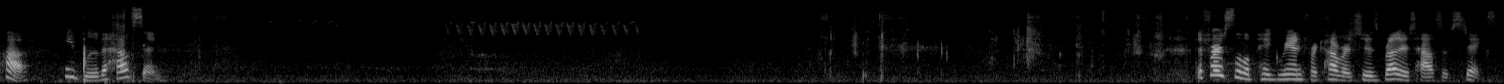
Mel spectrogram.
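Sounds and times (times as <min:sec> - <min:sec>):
book pages rustling: 0:01.0 - 0:02.4, 0:08.0 - 0:11.9
bird trilling: 0:04.4 - 0:06.4.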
